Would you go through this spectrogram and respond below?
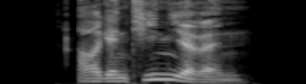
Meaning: A female Argentinian, member of descendant of the people of Argentina
- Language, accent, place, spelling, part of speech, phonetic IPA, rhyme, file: German, Germany, Berlin, Argentinierin, noun, [aʁɡɛnˈtiːni̯əʁɪn], -iːni̯əʁɪn, De-Argentinierin.ogg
